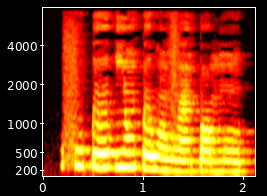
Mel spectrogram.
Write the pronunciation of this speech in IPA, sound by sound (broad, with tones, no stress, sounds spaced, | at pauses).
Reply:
f u˦ ɓ ə˦ | j ɔ̃˦ k͡p ə˧ w ɔ̃˨ v ã˨ k͡p ɔ˨ m ũ˨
